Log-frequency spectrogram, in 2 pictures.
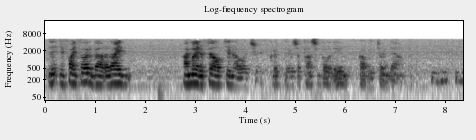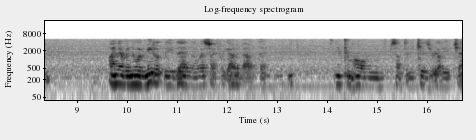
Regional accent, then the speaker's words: Philippines; I'd say, look, I'm from the Philippines.

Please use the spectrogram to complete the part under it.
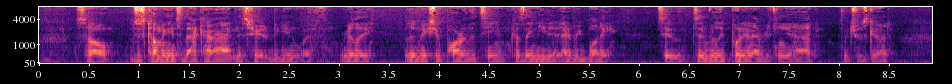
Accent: Brooklyn, New York, United States; also born or lived in Hackensack; I'm mixed race. I was born and raised in Park Slope, Brooklyn.

